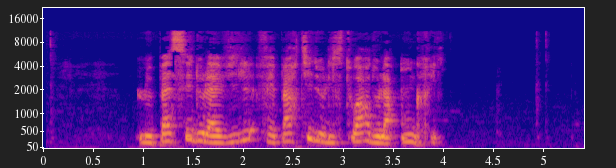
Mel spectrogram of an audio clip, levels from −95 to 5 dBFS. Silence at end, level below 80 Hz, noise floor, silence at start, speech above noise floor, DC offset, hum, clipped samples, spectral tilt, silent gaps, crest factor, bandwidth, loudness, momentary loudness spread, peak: 1.45 s; -66 dBFS; -72 dBFS; 0.95 s; 47 dB; under 0.1%; none; under 0.1%; -4 dB/octave; none; 18 dB; 11.5 kHz; -25 LUFS; 10 LU; -8 dBFS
